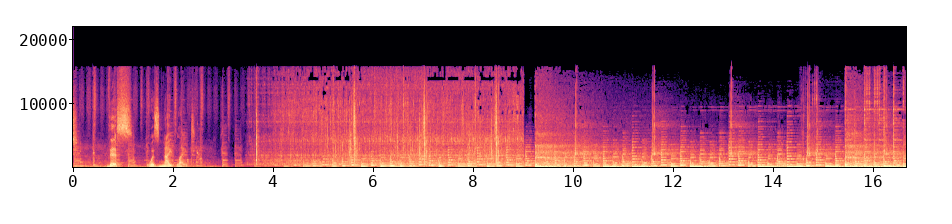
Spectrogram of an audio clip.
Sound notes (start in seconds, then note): 8.8 film reel whirring; 8.8 upbeat electronic music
